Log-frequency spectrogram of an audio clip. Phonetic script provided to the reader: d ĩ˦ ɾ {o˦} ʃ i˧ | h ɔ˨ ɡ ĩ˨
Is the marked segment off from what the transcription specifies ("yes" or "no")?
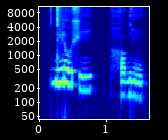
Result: no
